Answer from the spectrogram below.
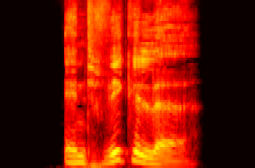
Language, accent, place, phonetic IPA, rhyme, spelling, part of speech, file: German, Germany, Berlin, [ɛntˈvɪkələ], -ɪkələ, entwickele, verb, De-entwickele.ogg
- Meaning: inflection of entwickeln: 1. first-person singular present 2. first/third-person singular subjunctive I 3. singular imperative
